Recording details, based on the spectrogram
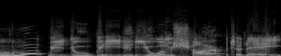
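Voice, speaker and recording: A man performs a cartoonish character voice at a high pitch. He speaks very slowly. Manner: gleeful, broken-English chatter.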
